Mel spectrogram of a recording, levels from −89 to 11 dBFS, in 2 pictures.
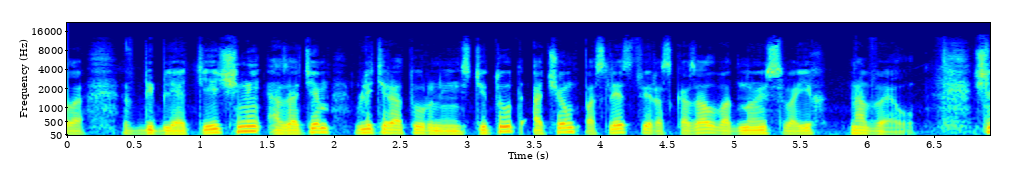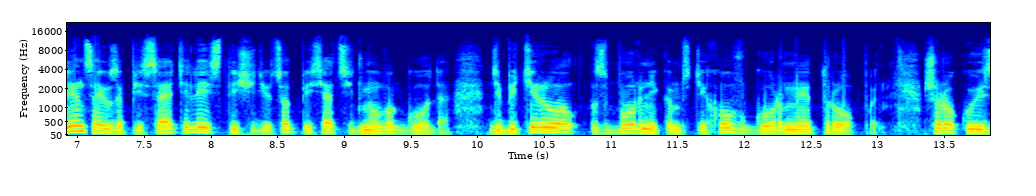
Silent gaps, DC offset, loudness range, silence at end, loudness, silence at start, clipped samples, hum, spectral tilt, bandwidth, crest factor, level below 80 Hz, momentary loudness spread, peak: none; under 0.1%; 2 LU; 0 s; -24 LUFS; 0 s; under 0.1%; none; -6.5 dB/octave; 13 kHz; 18 dB; -52 dBFS; 8 LU; -6 dBFS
